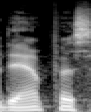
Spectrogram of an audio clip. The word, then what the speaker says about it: Damphousse: Additionally, could you offer guidance on the correct pronunciation of your last name? Thank you, Tyson. My name is Dampus.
